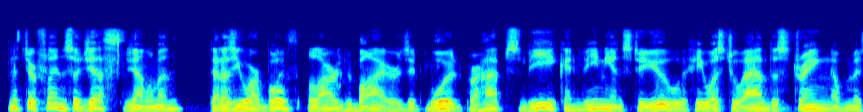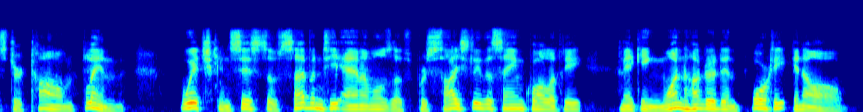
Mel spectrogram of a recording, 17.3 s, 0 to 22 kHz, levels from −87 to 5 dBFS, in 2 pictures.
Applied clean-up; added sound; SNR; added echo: neural mask model DeepFilterNet 3.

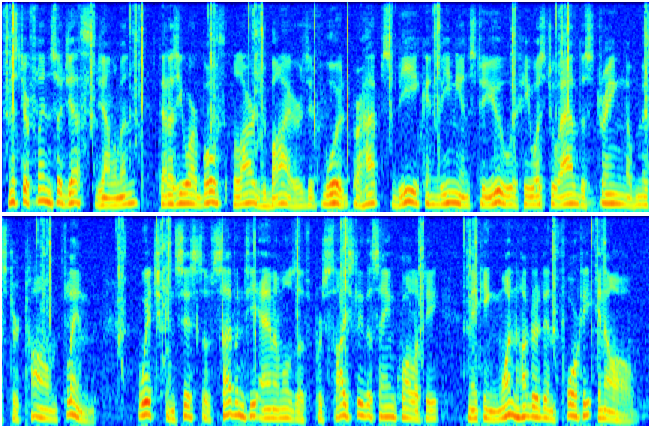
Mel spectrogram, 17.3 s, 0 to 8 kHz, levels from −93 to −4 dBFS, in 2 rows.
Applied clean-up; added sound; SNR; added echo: none; Scissors; 10 dB; none.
